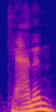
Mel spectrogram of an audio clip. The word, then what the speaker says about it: Canaan: I believe it's Canon. C-A-N-A-A-N. – Okay. – Canon. – Canon. – Canon?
